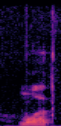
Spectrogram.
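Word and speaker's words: Moac: Und ähm, seine Rolle hier ist Moak, spricht man das so aus? Moak. – Ja, ja.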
